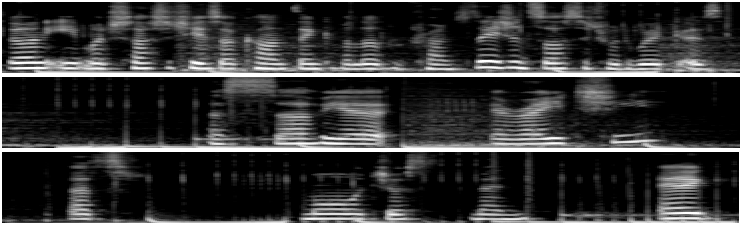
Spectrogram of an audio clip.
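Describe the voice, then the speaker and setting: Geordie woman, streamer, loose rambling chat, fairly high voice, faint game music behind. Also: steady tone, a little slow, pauses often. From North East England. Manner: rambling, many "like" fillers, self-deprecating. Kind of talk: casual chat while gaming, reading chat.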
